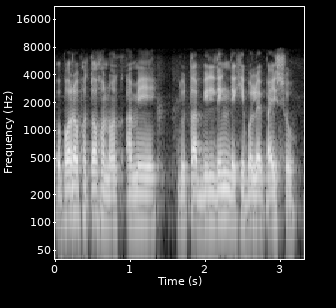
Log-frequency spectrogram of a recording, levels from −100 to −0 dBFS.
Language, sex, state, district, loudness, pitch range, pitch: Assamese, male, Assam, Kamrup Metropolitan, -16 LUFS, 100-115 Hz, 105 Hz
